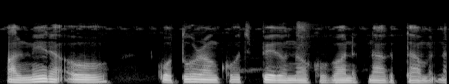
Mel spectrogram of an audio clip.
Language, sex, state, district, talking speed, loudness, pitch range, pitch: Garo, male, Meghalaya, South Garo Hills, 95 wpm, -18 LUFS, 95-110 Hz, 105 Hz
